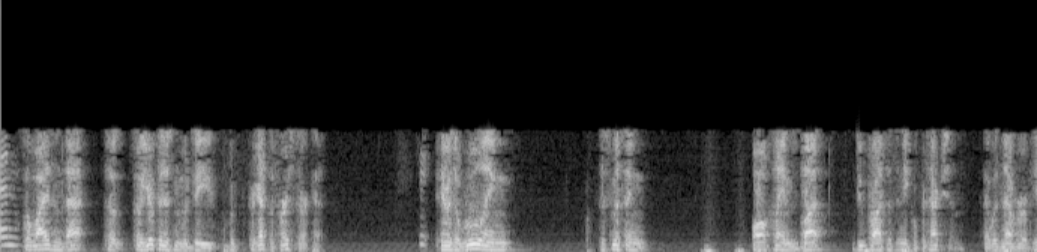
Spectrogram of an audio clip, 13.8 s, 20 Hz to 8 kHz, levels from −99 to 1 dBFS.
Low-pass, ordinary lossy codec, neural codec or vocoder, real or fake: 7.2 kHz; AAC, 16 kbps; none; real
